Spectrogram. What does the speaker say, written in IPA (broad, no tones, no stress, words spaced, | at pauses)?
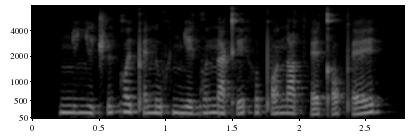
ɲɨʎɨt͡ʃʼɨ ɡɔe̯pʼɛnux ɲeɡo nakʼeho pʼɔnɑt͡sʼɛkʼɔ pʼɛe̯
